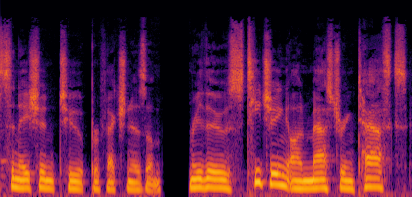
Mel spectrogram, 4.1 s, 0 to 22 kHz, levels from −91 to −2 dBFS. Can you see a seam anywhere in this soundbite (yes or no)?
no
